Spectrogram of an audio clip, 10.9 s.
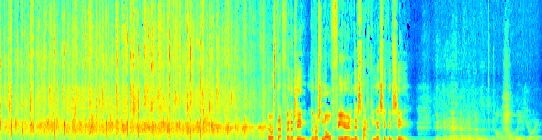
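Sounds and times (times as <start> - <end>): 
audience applause: 0.0 - 5.9
speech: 5.4 - 8.9
laughter: 8.4 - 10.3.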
